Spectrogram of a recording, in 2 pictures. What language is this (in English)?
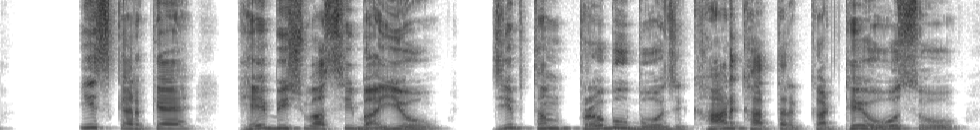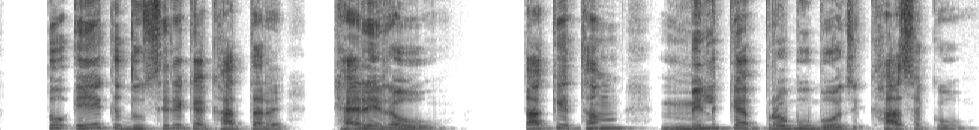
Haryanvi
